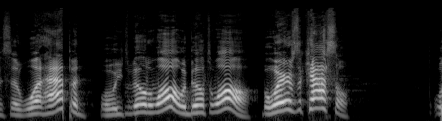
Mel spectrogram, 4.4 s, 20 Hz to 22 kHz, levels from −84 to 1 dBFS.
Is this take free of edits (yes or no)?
no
